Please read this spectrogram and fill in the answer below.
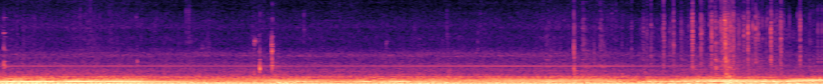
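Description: Oyster boat's engine and crane hydraulics running: a steady low hum with a held whine over it, while a wire cage is hoisted on a chain.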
